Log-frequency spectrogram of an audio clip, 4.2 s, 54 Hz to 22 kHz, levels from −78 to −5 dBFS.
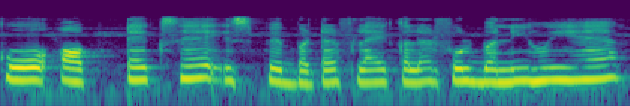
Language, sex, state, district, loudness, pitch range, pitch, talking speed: Hindi, female, Uttar Pradesh, Lucknow, -16 LUFS, 220-245 Hz, 230 Hz, 140 wpm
